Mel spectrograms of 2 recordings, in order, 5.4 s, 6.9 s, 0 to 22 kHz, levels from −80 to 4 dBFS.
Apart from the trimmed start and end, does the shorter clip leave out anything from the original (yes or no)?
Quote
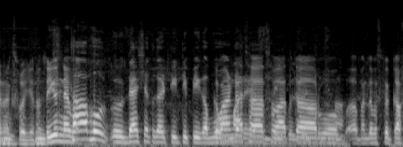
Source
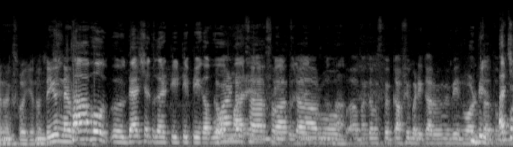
no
